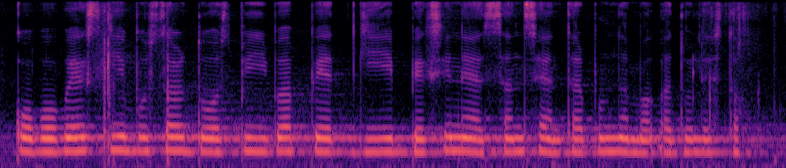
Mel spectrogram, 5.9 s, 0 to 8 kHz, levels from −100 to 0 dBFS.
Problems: none marked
